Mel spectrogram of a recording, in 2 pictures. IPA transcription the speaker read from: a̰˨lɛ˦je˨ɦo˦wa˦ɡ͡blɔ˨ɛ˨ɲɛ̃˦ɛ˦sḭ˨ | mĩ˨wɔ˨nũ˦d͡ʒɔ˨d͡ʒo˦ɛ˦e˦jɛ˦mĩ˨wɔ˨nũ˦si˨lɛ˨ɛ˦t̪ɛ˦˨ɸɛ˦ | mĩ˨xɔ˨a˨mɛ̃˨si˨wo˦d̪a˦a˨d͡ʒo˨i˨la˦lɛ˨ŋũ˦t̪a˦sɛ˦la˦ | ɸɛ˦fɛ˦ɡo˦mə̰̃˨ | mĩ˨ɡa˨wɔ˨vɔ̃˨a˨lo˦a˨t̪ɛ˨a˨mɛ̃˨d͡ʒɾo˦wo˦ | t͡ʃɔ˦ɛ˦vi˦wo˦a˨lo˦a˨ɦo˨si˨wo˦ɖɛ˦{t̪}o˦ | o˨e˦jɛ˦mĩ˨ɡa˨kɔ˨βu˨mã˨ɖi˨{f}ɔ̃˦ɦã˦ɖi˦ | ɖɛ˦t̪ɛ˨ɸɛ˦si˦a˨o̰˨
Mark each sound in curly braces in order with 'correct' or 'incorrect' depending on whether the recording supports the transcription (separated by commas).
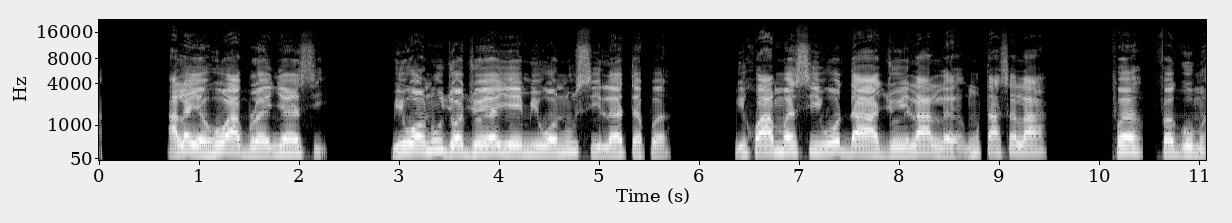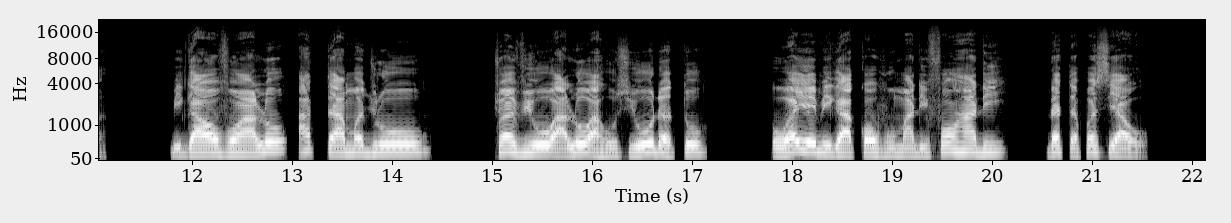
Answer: correct, correct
